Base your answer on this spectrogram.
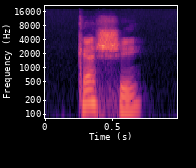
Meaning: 1. to hide 2. to hide (oneself)
- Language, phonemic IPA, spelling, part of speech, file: French, /ka.ʃe/, cacher, verb, Fr-cacher.ogg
